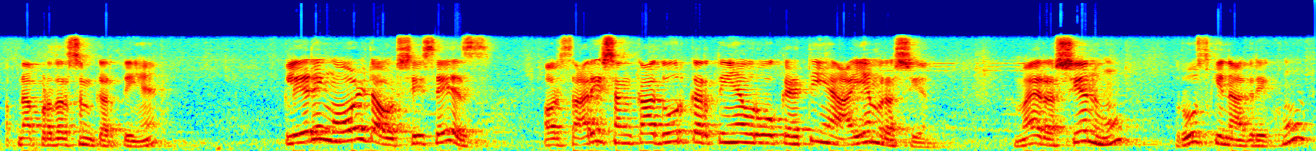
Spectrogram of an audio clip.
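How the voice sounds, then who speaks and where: A man teaching a school English lesson, with a slightly high voice. He reads each English line slowly, then explains it at length in Hindi, repeating points for his students. The sound is roomy and echoey, with faint noise behind. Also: fairly bright tone. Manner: speaks directly to students, repeating himself.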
